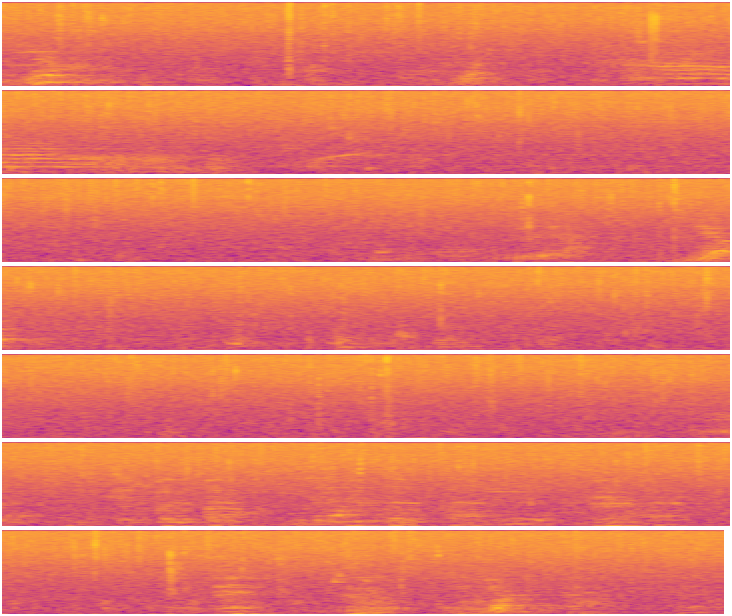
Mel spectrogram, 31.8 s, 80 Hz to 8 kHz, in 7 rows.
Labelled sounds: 0.1	0.4	humpback whale, 1.3 to 1.5 kHz
25.8	26.8	humpback whale, 0.78 to 1.4 kHz
28.6	28.9	humpback whale, 0.78 to 0.84 kHz

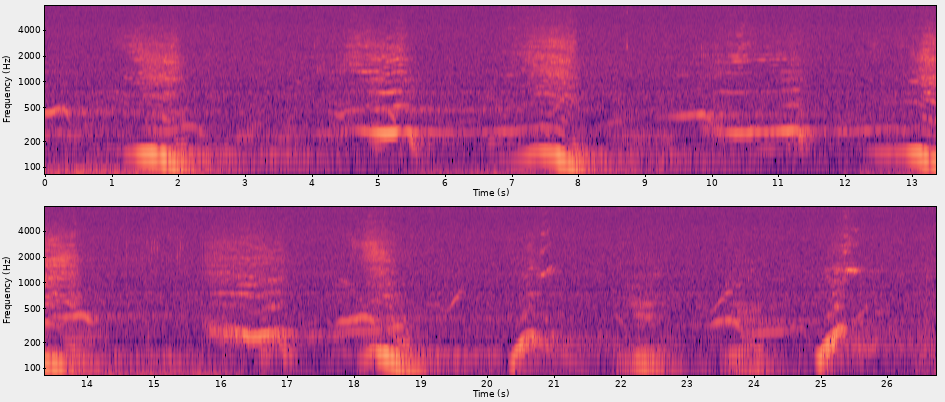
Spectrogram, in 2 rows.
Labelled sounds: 1.8	2.5	humpback whale, 1.6 to 2.8 kHz
4.6	5.5	humpback whale, 0.80 to 2.4 kHz
7.0	7.8	humpback whale, 1.4 to 3.1 kHz
10.2	11.3	humpback whale, 1.0 to 2.9 kHz
13.0	13.8	humpback whale, 1.1 to 2.2 kHz
16.3	17.0	humpback whale, 0.90 to 1.2 kHz
18.0	18.5	humpback whale, 2.2 to 3.0 kHz
20.7	21.1	humpback whale, 1.2 to 1.6 kHz
25.1	25.6	humpback whale, 1.1 to 2.9 kHz

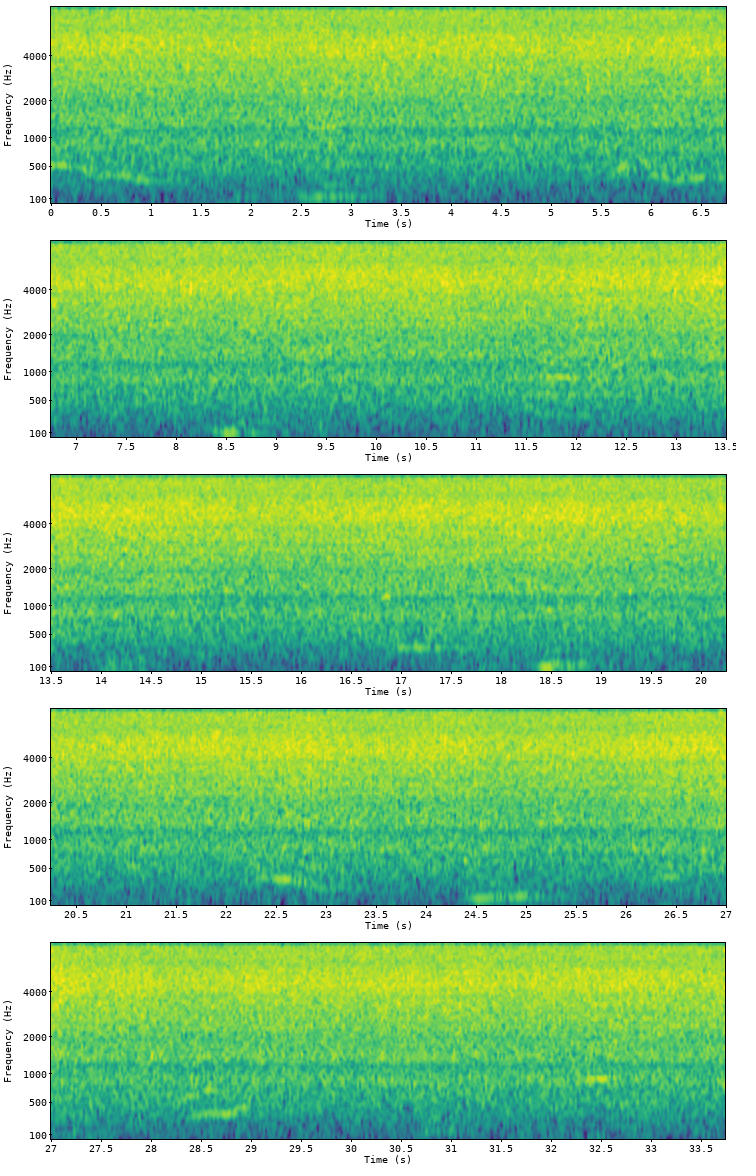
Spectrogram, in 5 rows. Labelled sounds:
2.6	2.9	humpback whale, 1.2 to 1.3 kHz
11.7	12.0	humpback whale, 0.84 to 0.97 kHz
32.3	32.6	humpback whale, 0.84 to 0.94 kHz

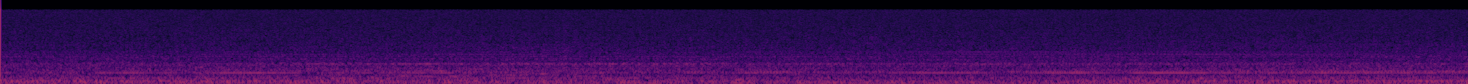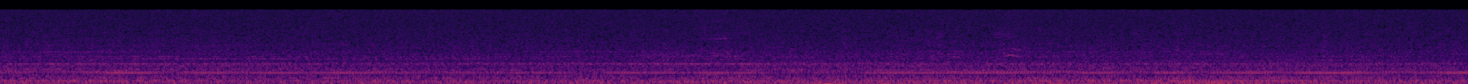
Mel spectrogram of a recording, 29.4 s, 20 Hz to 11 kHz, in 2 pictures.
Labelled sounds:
21.7	22.0	humpback whale, 2.5 to 2.7 kHz
24.7	24.9	humpback whale, 1.5 to 1.7 kHz

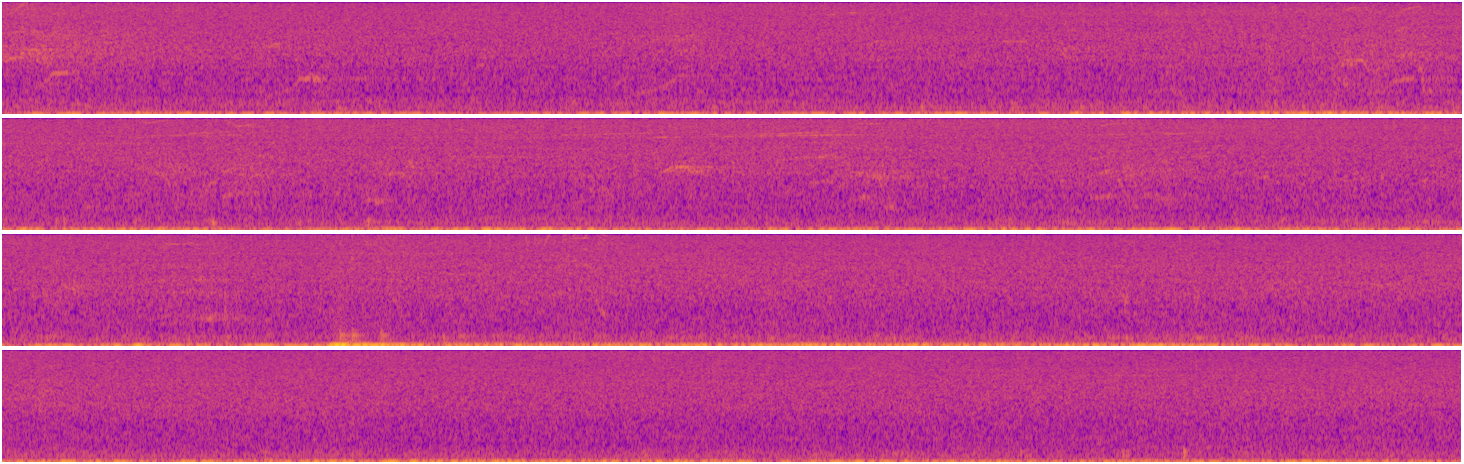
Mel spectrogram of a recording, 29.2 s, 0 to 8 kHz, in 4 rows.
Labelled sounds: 6.6	7.2	killer whale, 0.55 to 2.5 kHz
10.9	11.7	killer whale, 4.0 to 6.8 kHz

